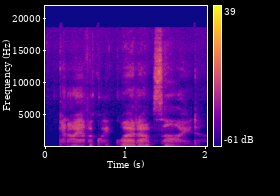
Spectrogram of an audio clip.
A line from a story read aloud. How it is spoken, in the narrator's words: I whispered to her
